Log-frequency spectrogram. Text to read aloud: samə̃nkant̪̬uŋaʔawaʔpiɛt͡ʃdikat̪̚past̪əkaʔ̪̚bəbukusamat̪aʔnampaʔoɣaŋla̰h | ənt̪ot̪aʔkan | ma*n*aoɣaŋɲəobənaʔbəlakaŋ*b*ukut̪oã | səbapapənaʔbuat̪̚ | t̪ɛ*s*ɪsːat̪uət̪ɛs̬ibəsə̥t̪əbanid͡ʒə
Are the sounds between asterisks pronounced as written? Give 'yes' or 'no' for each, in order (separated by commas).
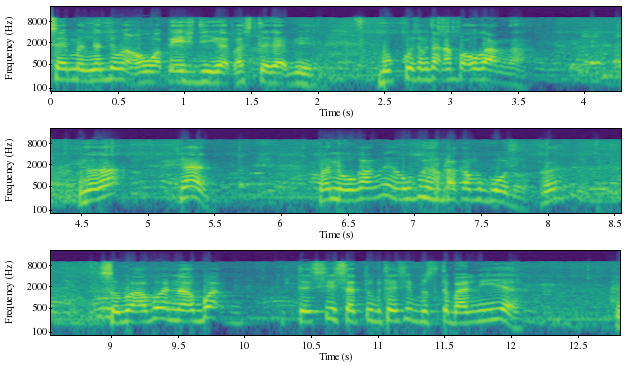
yes, yes, yes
